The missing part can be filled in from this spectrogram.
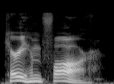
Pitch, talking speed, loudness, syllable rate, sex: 130 Hz, 160 wpm, -16 LUFS, 3.7 syllables/s, male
